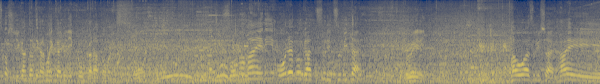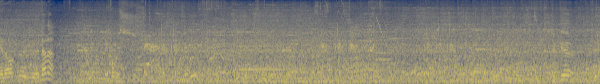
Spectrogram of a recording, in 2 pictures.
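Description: A slot machine plays loud electronic music and jingles.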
